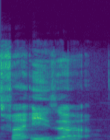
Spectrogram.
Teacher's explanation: Nah, dalam kalimat fa'iza hukum tajwidnya itu mat tabi'i. Karena huruf zal berharokat fathah bertemu alif, cara bacanya yaitu dipanjangkan 2 harokat.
